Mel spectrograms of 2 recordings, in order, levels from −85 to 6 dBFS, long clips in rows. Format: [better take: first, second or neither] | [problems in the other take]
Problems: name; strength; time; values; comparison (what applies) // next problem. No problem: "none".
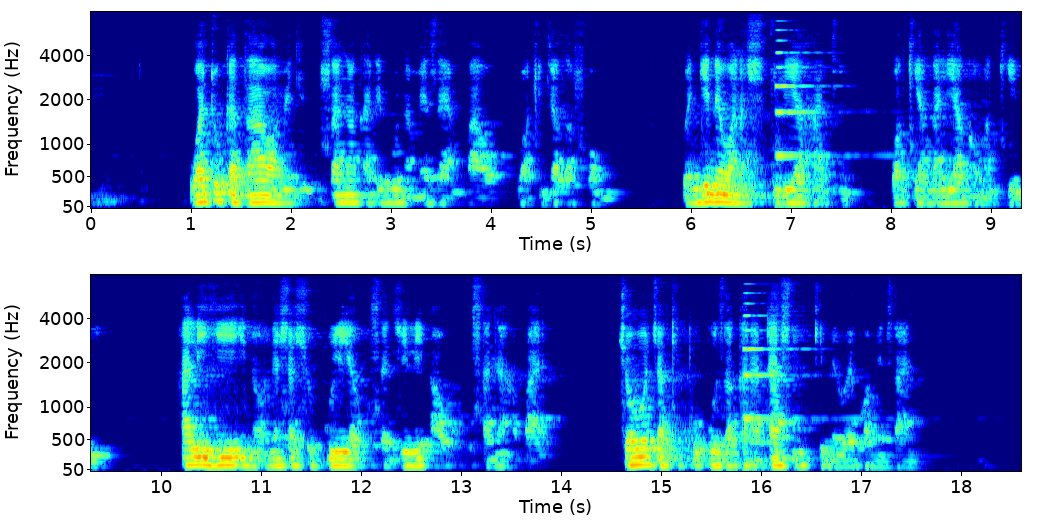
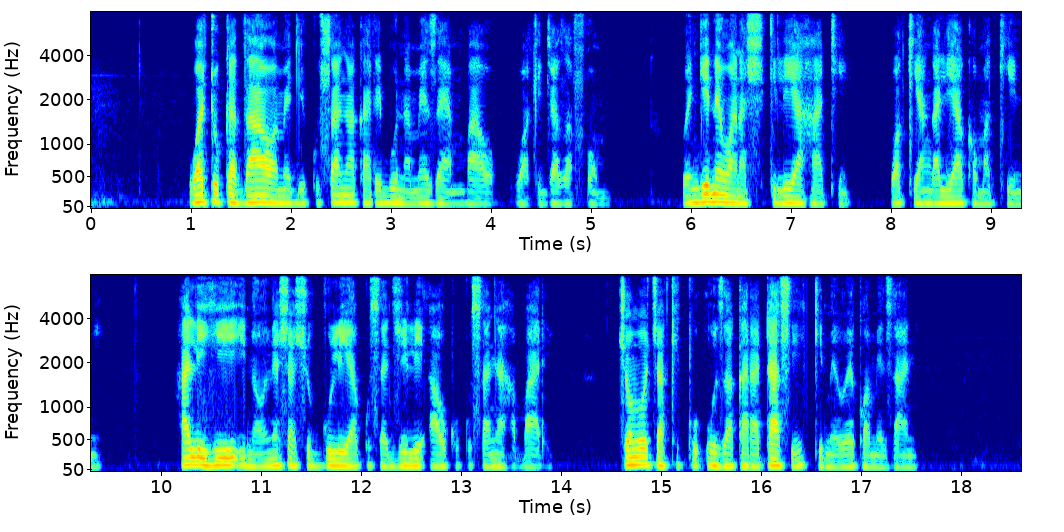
second | noise reduction (classical method WPE with log-MMSE)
